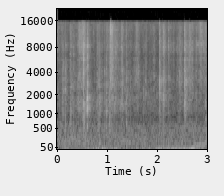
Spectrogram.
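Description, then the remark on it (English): Soft, continuous rustling and papery slapping of a deck of tarot cards being shuffled by hand, with a few sharper crisp flicks and no voices. “So I'm just gonna start with shuffling the deck.”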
